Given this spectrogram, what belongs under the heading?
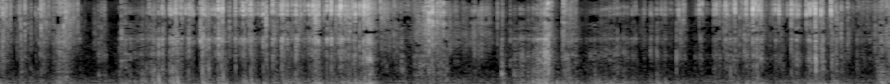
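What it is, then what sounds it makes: Dry soap bar being cut. A metal blade scrapes and cuts a solid orange bar of dry soap, held in the hand, into small cubes and crumbs. The result is a dense run of bright, crisp scraping and crunching strokes with almost no low end, swelling and fading in quick bursts.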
